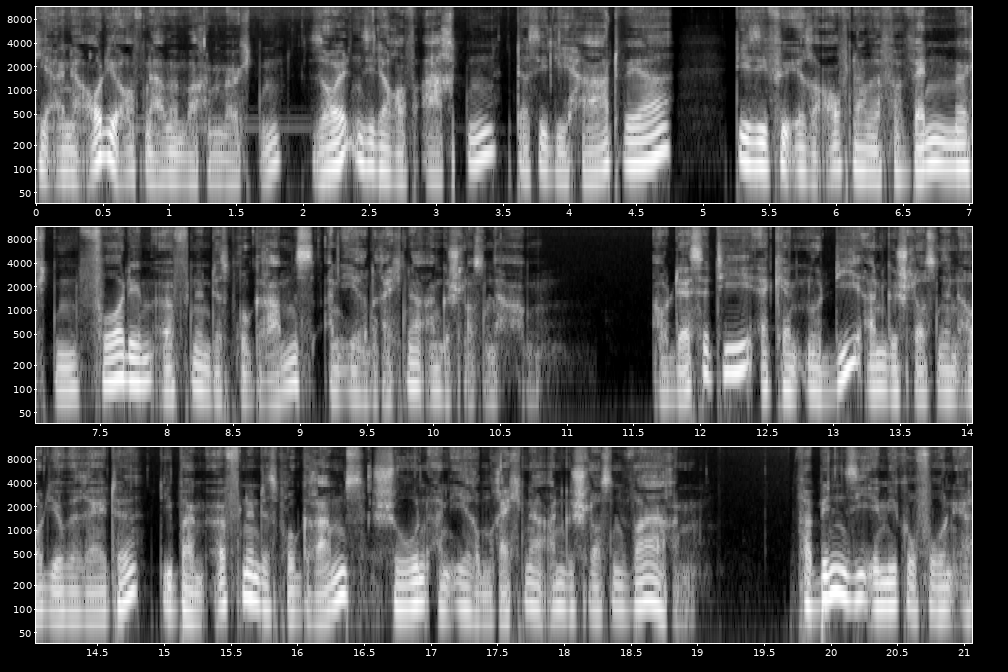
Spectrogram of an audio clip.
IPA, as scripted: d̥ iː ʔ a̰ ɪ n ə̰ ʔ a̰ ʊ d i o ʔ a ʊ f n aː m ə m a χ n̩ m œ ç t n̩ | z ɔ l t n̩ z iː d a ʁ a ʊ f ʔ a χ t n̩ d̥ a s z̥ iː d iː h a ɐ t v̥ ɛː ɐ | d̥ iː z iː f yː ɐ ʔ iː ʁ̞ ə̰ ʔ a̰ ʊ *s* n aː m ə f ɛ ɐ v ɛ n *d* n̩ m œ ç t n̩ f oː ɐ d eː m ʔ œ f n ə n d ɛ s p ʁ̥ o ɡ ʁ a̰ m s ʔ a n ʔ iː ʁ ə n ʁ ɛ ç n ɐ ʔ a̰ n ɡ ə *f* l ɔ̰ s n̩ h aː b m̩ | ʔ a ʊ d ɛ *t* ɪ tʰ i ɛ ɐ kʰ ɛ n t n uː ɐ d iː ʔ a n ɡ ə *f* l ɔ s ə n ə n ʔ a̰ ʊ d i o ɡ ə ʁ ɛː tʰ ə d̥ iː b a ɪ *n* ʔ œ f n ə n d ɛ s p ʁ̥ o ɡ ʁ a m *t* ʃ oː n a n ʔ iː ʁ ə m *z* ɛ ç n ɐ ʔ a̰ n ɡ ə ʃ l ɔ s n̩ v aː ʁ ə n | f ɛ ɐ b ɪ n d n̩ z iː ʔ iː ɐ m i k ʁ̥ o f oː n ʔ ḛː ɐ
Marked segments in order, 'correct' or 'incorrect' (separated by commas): incorrect, correct, incorrect, incorrect, incorrect, incorrect, incorrect, incorrect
